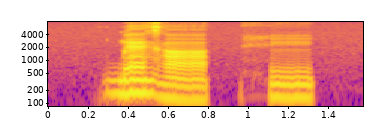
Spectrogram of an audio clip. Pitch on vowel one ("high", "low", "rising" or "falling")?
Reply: high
